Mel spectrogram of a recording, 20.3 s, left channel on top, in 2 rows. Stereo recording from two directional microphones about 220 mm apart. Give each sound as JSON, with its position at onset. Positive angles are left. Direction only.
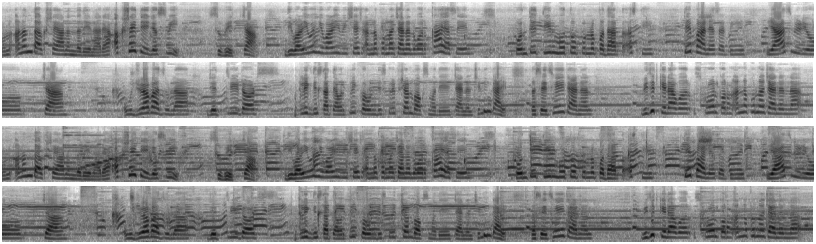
{"t": 0.2, "sound": "speech", "side_deg": -10}
{"t": 6.9, "sound": "speech", "side_deg": 5}
{"t": 7.4, "sound": "speech", "side_deg": -10}
{"t": 11.5, "sound": "a sound", "side_deg": -45}
{"t": 11.9, "sound": "speech", "side_deg": -5}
